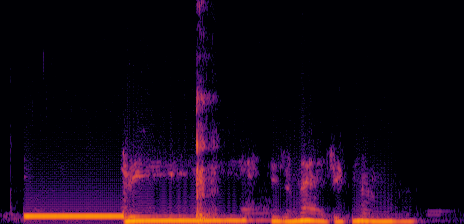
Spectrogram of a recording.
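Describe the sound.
A telephone ringback tone sounds while a call is placed: one steady, even tone lasting about a second. A person then answers and people talk over the line.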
